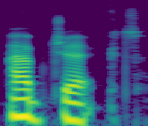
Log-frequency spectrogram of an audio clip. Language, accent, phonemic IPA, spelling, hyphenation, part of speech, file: English, Received Pronunciation, /ˈæbd͡ʒɛkt/, abject, ab‧ject, adjective / noun, En-uk-abject.ogg
- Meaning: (adjective) 1. Existing in or sunk to a low condition, position, or state; contemptible, despicable, miserable 2. Complete; downright; utter 3. Lower than nearby areas; low-lying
